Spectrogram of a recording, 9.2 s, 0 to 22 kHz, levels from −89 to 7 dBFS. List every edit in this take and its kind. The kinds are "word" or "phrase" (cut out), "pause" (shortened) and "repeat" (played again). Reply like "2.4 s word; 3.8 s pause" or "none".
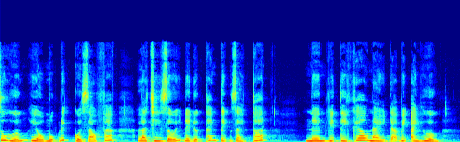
none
